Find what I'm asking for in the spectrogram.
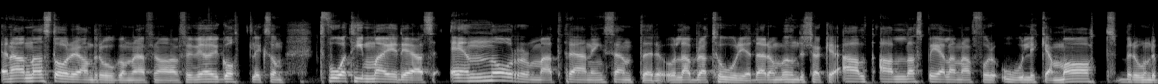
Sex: male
